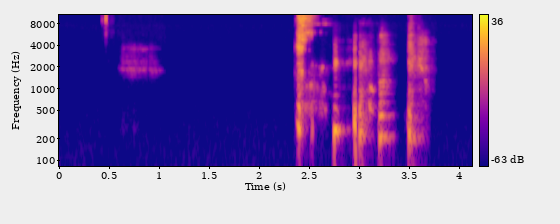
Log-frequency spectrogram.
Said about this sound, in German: Entschuldigung. Ja, du hustest gerade. Gehört ja jetzt zu den Emotionen dazu, ne?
